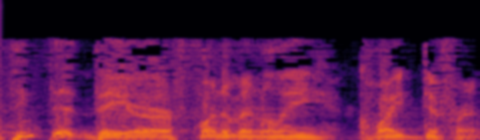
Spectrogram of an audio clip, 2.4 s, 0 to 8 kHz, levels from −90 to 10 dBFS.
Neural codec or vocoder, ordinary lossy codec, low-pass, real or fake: vocoder, 24 kHz, 100 mel bands, Vocos; MP3, 24 kbps; 7.2 kHz; fake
